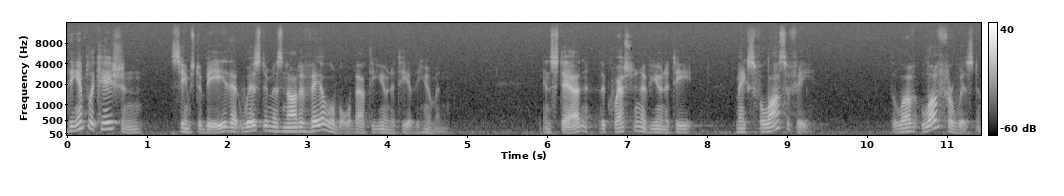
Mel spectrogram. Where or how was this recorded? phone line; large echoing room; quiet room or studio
large echoing room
